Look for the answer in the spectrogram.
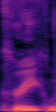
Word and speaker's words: creek: And that day at the creek was just such an awesome day. – Is it pronounced day. – Creek? It's not Crick? – It's not Crick.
